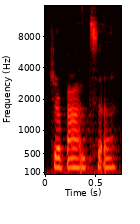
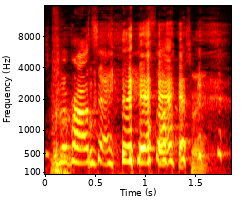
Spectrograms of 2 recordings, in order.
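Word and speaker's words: Gervonta: boxers' hair, Adrian Bronner, and then Javonta. I always mess up. Javonte. That's how it look like it's supposed to be.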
